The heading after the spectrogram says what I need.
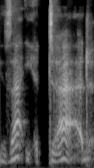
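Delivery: play-acted, judging, doubtful, disapproving tone. Retelling how kids at school asked about a dad: imitating kids' negative tone. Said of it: "And just the tone".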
